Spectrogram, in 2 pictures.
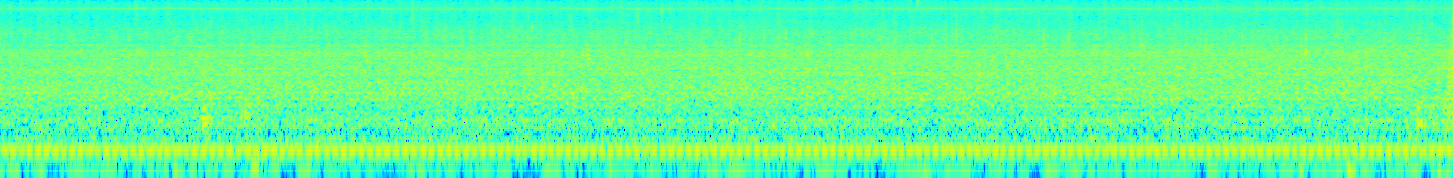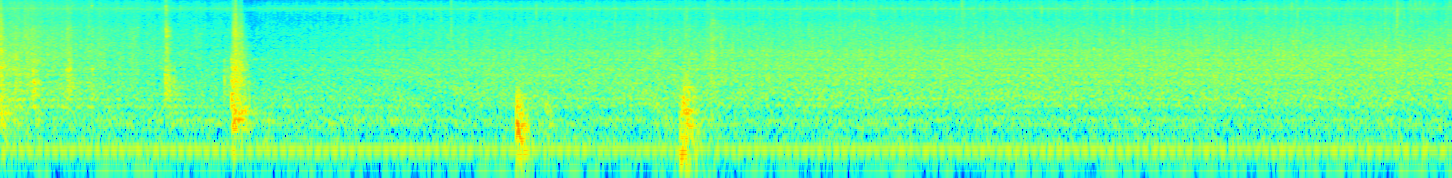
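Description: Pork and onions simmering in sauce in a frying pan: a steady sizzle and bubbling over a low hum, with a few sharp knocks about halfway through.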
